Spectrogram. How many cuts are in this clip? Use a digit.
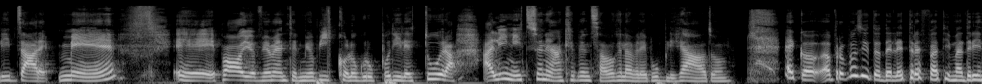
0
